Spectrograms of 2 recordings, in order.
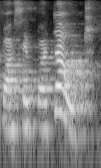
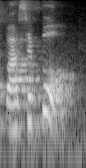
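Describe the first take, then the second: First: The name ends in a full 'out' sound. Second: The name ends in a silent-t 'oh' sound. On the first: It follows the spelling. "as he is spelled there" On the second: It follows the French pronunciation. "Because it's a French name, it can be pronounced as Pasipo"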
